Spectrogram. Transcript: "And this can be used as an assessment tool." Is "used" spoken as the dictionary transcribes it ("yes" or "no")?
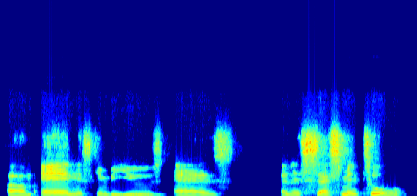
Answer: yes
